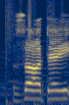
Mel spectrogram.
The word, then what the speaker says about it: Zadeh: Zadeh is the 21st letter. It is pronounced as tz, as in cat.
